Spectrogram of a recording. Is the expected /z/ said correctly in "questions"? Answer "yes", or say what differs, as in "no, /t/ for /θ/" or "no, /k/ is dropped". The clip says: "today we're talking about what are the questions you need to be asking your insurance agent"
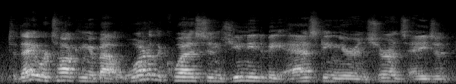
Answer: yes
